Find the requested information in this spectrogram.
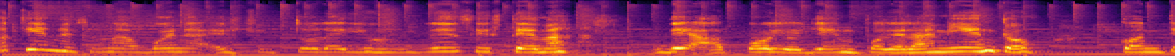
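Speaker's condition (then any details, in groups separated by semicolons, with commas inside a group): Cerebral palsy from birth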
